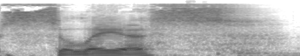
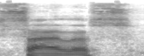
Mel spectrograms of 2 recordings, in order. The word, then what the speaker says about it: Silas: caster in the group soleus did i pronounce that right uh like silas silas okay yeah silas um to trap the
